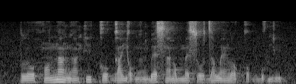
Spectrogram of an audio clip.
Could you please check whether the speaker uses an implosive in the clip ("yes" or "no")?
no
